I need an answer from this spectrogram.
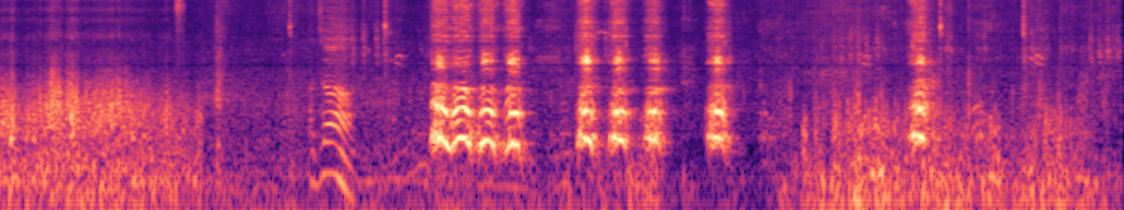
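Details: Aboriginal Tibetan Mastiff, the Do Khyi of Tibet, a guard dog, gives a run of deep barks in two bursts mid-clip and one more near the end, with human voices talking before and after.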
